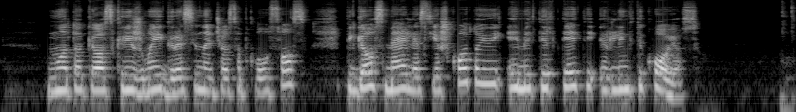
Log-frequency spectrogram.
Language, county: Lithuanian, Vilnius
